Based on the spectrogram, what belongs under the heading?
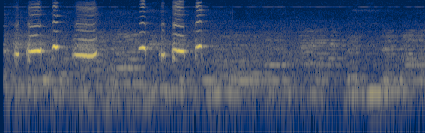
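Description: A cockatiel whistles a string of clear, slurred notes, some rising and some falling, over soft background tones.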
